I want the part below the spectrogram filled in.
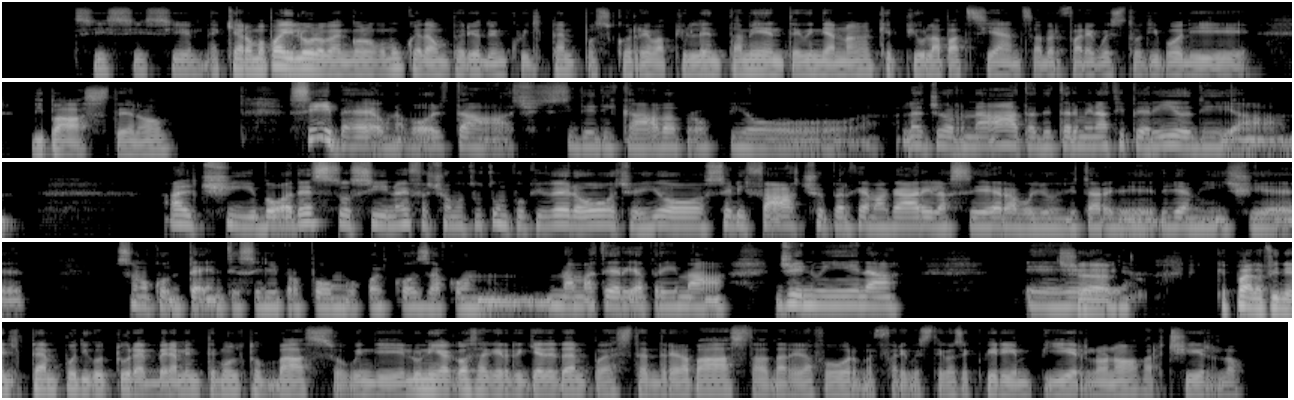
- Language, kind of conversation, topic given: Italian, podcast, C’è una ricetta che racconta la storia della vostra famiglia?
- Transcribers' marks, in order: none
